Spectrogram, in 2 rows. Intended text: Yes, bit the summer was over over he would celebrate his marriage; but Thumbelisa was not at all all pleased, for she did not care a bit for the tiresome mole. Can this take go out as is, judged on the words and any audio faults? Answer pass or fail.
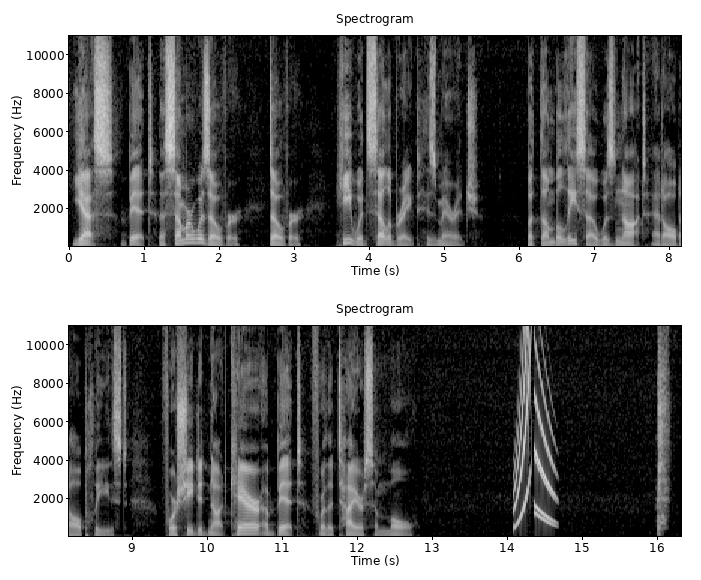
fail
